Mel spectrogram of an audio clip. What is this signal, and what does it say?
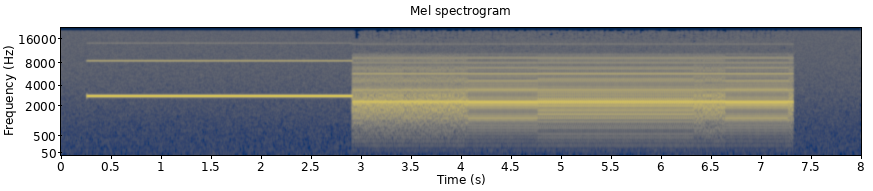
Commodore tape loading (standard loader), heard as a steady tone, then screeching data.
